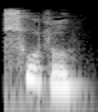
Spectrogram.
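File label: "swaddle", British English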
